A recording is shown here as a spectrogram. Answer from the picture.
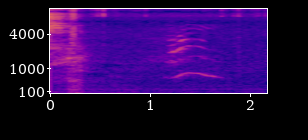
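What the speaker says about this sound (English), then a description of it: "And there's a cat that you hear." A single drawn-out meow from a visiting cat, faint and somewhat distant, rising and falling over a quiet room with a soft thump near the start.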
